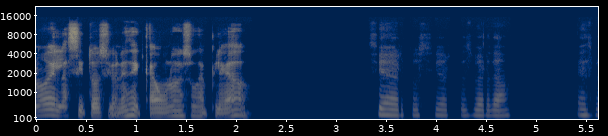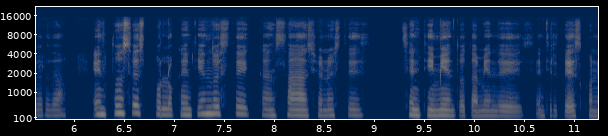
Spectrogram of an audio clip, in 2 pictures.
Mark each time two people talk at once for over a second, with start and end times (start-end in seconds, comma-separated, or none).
none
